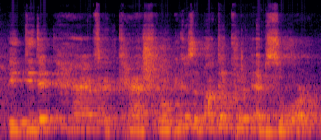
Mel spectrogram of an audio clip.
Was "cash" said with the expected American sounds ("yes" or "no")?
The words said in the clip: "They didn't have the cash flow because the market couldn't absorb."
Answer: yes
